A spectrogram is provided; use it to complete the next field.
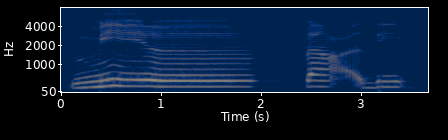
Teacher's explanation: Mi tapi jangan rapat. Jangan rapat supaya kedengaran mim itu tidak jelas. Sebab dia perlu diikhfakan.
